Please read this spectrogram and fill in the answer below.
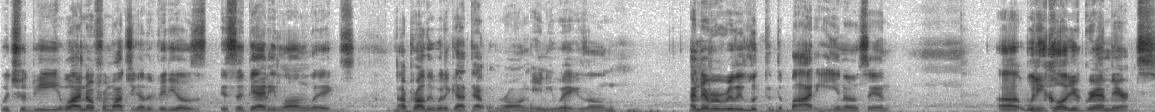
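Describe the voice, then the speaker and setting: Speaking at a very fast pace with a very deep, low pitch, a man shows ordinary pitch variation in a Washington DC accent. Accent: Washington DC, East Coast American. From Philippines. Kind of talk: casual talk to camera. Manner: rambling, hesitant.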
